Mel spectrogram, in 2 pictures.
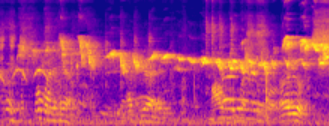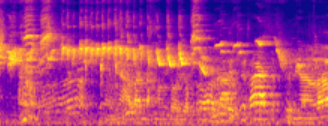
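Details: Greater green leafbird singing at a songbird contest where it took first place: a dense, fast stream of high, overlapping chirps and whistles, with other birds and men talking throughout.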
